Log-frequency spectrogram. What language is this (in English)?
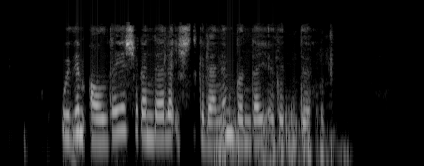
Bashkir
